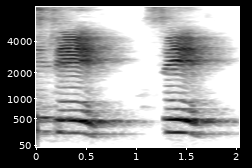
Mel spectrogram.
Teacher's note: अब दंत्य श, इसको क्यों बोलते हैं, क्योंकि दांतों के जो आपका मूल है यानी कि जो जड़ है वहाँ पीछे हमारी दांतों के पीछे की तरफ हमारी जीभ टकराती है, इसलिए हम इसको क्या बोलते हैं, दंत्य स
